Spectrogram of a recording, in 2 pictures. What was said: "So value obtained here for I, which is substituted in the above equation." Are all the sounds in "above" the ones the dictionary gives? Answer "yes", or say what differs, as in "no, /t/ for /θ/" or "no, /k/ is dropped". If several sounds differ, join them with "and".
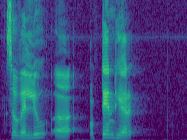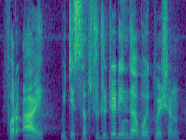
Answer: no, /v/ is dropped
